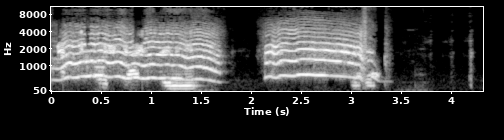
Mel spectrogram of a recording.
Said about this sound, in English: For anyone who wants to brighten up their day, YouTube screaming goats. So, oh, yeah. So these are goats with fucked up vocal cords. And it sounds like...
